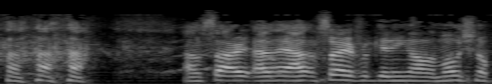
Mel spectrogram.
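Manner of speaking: usual speaking voice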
